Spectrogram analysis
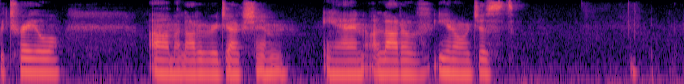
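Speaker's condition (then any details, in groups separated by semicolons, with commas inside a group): No condition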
